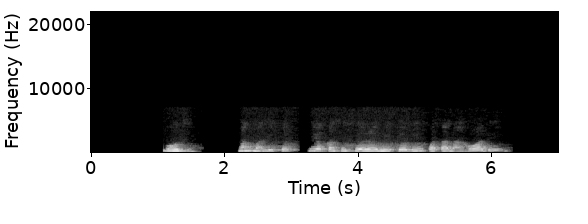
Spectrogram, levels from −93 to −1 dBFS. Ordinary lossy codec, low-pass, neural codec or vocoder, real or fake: none; 7.2 kHz; none; real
